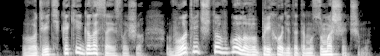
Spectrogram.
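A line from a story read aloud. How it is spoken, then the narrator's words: Calm, mildly puzzled. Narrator (Russian): спокойно, с легким недоумением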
